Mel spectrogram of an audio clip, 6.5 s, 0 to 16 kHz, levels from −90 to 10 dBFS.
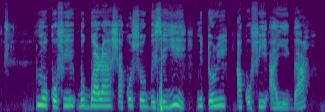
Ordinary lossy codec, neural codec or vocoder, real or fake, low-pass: none; none; real; 14.4 kHz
